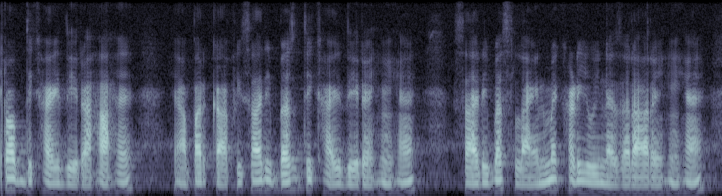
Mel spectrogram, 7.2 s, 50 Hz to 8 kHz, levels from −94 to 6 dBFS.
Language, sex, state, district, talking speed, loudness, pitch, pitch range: Hindi, male, Maharashtra, Chandrapur, 200 wpm, -22 LUFS, 95 Hz, 85-100 Hz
